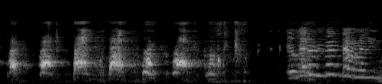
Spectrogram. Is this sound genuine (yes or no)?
no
